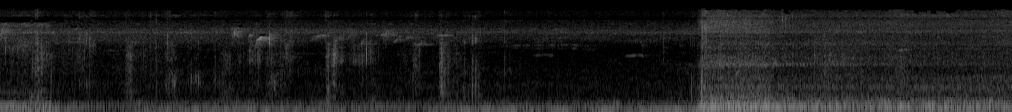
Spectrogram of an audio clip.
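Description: Quiet outdoor ambience with scattered rustles and a few short high chirps. About seven seconds in, an abrupt cut brings a louder, steady rumbling noise beside a road.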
